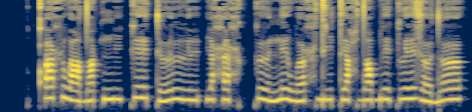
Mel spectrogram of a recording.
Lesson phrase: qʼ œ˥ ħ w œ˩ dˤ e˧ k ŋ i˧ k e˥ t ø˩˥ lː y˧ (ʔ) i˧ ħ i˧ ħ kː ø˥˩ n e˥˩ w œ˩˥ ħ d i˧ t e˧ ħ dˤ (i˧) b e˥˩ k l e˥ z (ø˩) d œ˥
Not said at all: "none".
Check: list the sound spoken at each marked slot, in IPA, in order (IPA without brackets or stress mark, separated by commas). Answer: ʔ, i˧, œ˩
